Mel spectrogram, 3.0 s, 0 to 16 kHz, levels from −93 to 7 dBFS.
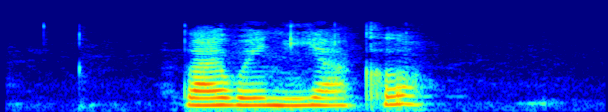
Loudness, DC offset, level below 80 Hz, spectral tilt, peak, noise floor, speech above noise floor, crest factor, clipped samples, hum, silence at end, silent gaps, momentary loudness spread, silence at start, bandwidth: -19 LUFS; under 0.1%; -60 dBFS; -8 dB/octave; -4 dBFS; -64 dBFS; 47 dB; 16 dB; under 0.1%; none; 0.9 s; none; 9 LU; 0.95 s; 5.8 kHz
